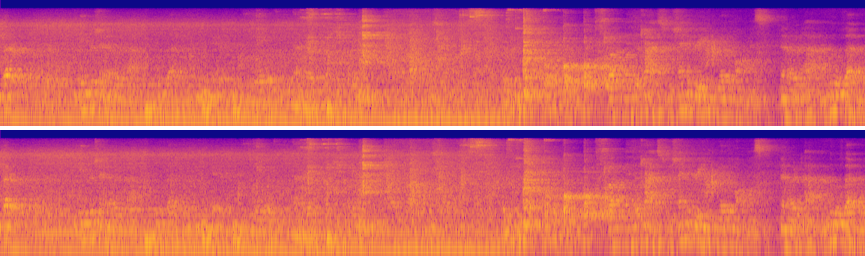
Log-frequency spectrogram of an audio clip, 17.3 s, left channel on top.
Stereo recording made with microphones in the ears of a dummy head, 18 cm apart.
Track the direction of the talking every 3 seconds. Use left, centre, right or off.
right, right, centre, right, right, right.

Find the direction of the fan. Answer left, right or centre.
right.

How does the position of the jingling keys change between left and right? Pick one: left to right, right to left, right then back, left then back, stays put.
right to left.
